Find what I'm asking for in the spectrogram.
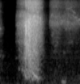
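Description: A single sharp, breathy sneeze bursts out close to the microphone, followed by a short pause and a softer hissing exhale.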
